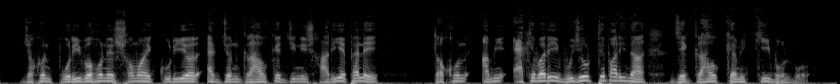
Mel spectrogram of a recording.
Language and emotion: Bengali, fearful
